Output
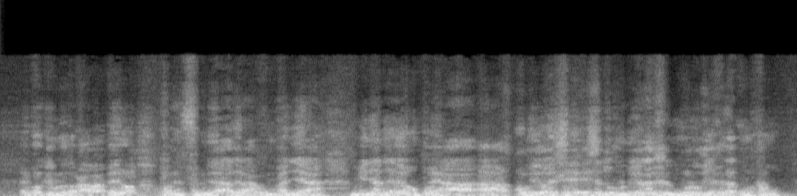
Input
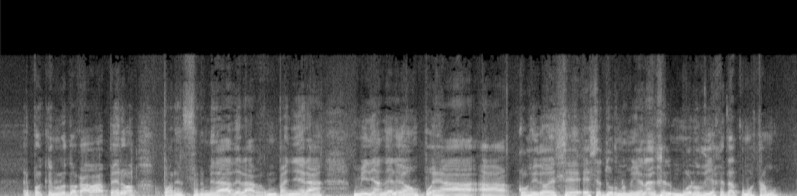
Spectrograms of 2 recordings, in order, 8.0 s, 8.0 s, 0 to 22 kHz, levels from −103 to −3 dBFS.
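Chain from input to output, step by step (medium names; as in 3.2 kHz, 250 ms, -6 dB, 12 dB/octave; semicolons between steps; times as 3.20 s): phase randomisation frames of 100 ms; high-pass 110 Hz 24 dB/octave; peak limiter -10.5 dBFS, peak gain reduction 5.5 dB; trim +3.5 dB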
